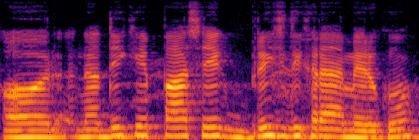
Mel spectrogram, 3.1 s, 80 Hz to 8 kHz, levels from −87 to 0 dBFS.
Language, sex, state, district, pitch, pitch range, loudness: Hindi, male, Gujarat, Valsad, 160 Hz, 145-175 Hz, -14 LUFS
